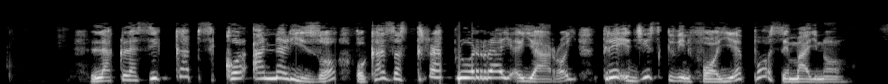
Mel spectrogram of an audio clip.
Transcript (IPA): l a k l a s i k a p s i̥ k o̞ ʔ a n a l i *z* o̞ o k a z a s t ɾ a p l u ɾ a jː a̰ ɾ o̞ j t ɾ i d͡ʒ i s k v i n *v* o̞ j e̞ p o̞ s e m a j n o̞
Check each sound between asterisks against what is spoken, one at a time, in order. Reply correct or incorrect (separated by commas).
correct, incorrect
